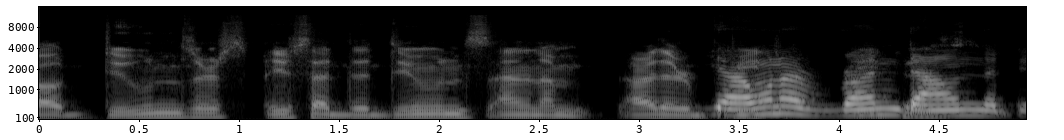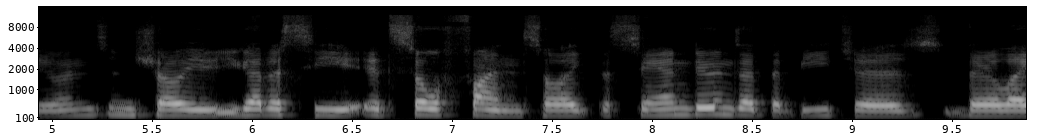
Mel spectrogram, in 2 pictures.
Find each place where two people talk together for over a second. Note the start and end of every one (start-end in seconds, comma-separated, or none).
3.3-4.7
